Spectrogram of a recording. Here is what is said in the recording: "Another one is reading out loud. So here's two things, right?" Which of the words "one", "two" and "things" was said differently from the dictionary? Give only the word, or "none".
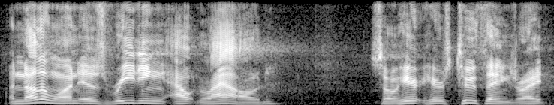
none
